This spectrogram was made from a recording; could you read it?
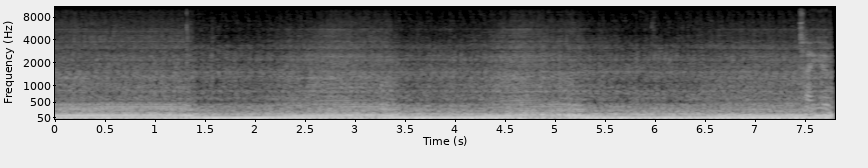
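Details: Volvo 940 diesel, inside the moving car: a heavy, throbbing low drone, a vibration boom that swells at higher revs near the gear change; source unknown, being identified.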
